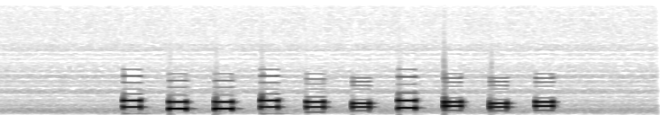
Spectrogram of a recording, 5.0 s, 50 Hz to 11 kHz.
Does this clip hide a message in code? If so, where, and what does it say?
Yes: DTMF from 0.9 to 4.2 s, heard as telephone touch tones, dialled by machine, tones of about 130 ms. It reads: 9229876070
